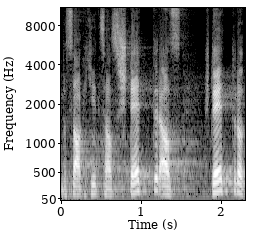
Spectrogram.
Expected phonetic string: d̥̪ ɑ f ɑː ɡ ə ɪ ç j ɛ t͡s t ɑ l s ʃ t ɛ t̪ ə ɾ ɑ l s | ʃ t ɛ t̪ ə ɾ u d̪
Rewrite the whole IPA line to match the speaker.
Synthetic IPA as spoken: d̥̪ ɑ s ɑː ɡ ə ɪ ç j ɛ t͡s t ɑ l s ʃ t ɛ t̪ ə ɾ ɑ l s | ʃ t ɛ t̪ ə ɾ o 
